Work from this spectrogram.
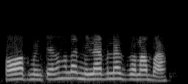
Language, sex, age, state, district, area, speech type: Assamese, female, 45-60, Assam, Nagaon, rural, conversation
